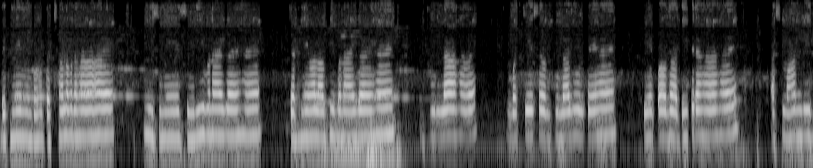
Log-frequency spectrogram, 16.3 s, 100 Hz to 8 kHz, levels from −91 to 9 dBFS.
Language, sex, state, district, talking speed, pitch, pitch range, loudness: Hindi, female, Bihar, Purnia, 120 wpm, 225 Hz, 215-230 Hz, -20 LUFS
